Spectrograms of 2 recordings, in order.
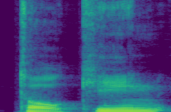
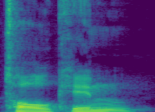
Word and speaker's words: Tolkien: And yes, that's how you pronounce his name. Tolkien. It's not Tolkien. It's Tolkien. Oh, you're such a snob.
